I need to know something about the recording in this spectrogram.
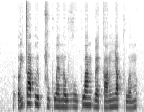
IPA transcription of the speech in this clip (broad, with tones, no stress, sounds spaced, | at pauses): ʔ ə̰˧˥ j t̪ a˦˥ t̚ l ɨ˦˥ p̚ t͡ɕ u˧ k w ɛ˧ n ə˧ w ɣ o̤˨˩ w k w a˧ ŋ ɓ ɛ˨˦ k a˨˦ ŋ ɲ a˦˥ t̚ k w ə˨˦ m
